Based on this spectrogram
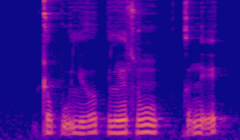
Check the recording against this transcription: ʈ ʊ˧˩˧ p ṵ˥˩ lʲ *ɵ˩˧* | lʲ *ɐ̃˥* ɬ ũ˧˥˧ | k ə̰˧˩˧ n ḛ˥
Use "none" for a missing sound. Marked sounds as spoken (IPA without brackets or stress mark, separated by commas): ʊ˩˧, ɐ̃˧˥˧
